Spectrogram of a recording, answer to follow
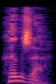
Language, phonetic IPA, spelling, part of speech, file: Russian, [xɐnˈʐa], ханжа, noun, Ru-ханжа.ogg
- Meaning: bigot, hypocrite, Pharisee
